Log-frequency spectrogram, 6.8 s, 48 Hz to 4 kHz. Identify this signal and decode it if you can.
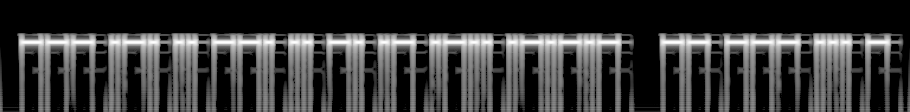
Morse code, heard as a keyed tone, about 25 wpm, 750 Hz. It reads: ORIGINAL. MOST
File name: Archive / 25 WPM / 25WPM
